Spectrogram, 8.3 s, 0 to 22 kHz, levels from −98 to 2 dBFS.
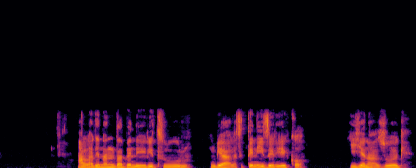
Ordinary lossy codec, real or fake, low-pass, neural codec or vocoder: none; real; none; none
